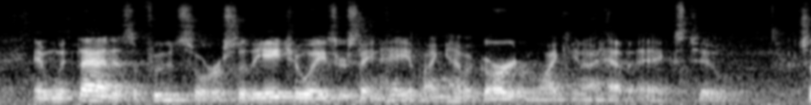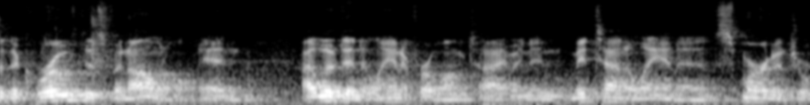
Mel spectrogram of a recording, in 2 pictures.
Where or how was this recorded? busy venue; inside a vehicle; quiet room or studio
busy venue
